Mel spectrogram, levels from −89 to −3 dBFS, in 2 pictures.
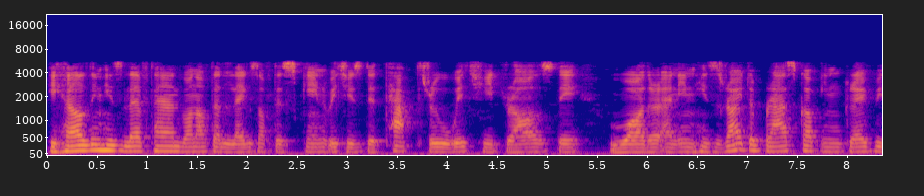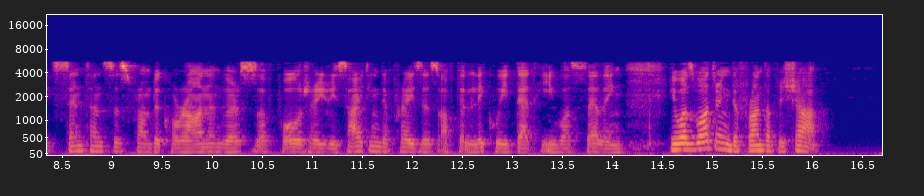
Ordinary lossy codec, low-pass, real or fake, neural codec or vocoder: Opus, 64 kbps; 5.4 kHz; real; none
